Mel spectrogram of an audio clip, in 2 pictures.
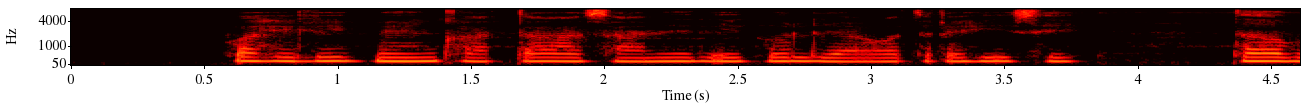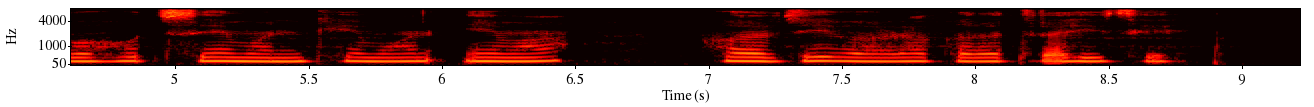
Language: Chhattisgarhi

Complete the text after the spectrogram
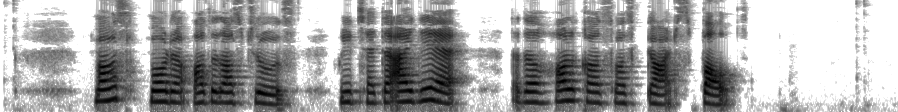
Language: English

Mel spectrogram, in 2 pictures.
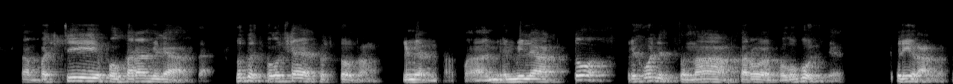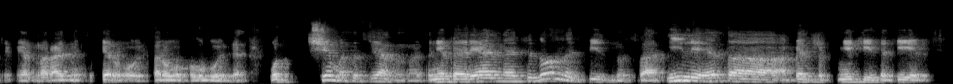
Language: Russian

